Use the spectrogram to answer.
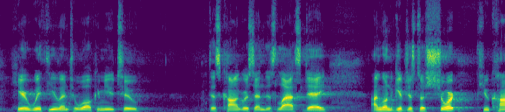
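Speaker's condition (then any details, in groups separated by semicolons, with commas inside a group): No condition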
